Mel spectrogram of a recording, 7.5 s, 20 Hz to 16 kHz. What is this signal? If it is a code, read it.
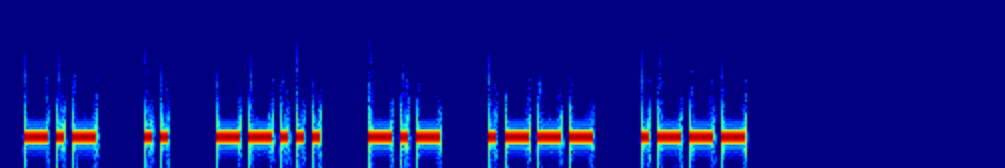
Morse code, heard as a keyed tone, about 20 wpm, spaced as for 15 wpm, 700 Hz. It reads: KI7KJJ
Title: 213 Lesson 34g - Number 8 - Call Signs 20wpm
